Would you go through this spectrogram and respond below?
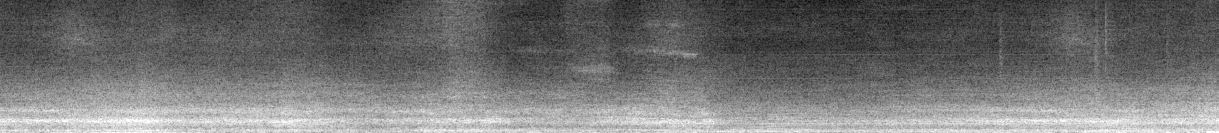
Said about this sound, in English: I walk outside and all I can hear is the wind and the hum of distant cars, and I feel peaceful.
